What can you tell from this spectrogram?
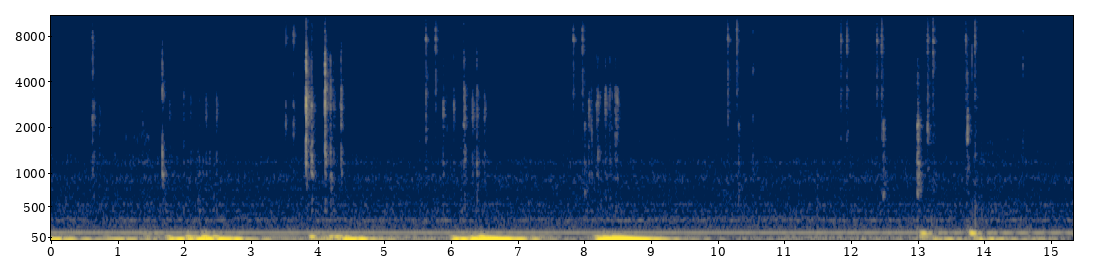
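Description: Computer keyboard and mouse clicking in scattered bursts, over a steady low hum. Dull low thumps come in several clusters and are the loudest sounds.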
